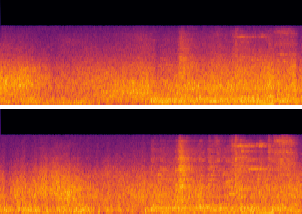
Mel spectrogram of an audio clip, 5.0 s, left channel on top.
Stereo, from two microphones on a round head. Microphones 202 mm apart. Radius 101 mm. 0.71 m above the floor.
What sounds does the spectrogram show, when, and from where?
2.5 s a dropped coin: 70° right (ahead or behind), 2.5 m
